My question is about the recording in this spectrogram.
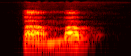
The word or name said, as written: pamab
